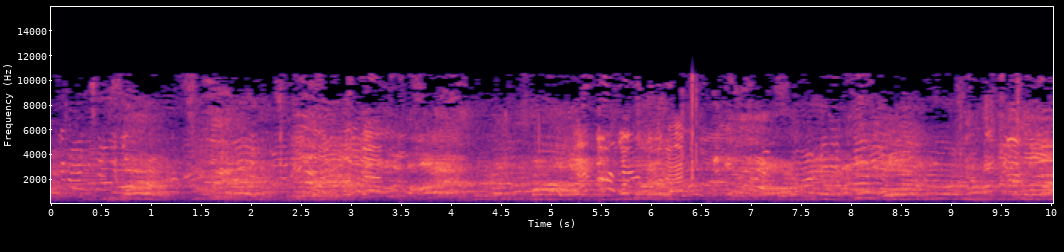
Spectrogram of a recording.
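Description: Chatter of many overlapping voices from spectators around a wrestling mat, no one voice standing out, steady throughout, in a large gym hall.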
